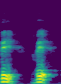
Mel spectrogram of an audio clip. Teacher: Os lábios também encostam no dente.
